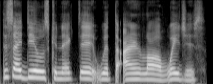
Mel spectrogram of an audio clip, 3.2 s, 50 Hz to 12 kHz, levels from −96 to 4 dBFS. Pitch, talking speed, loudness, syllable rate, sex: 205 Hz, 190 wpm, -17 LUFS, 5.1 syllables/s, female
